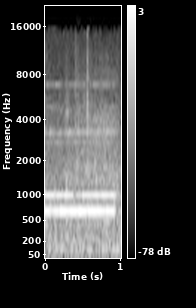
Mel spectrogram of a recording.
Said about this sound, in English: That's the phone.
